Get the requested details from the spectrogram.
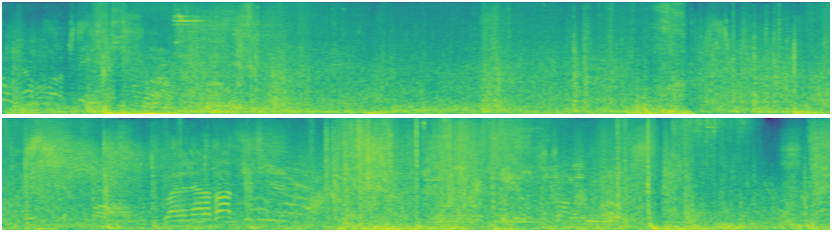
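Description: Blaster shots fire rapidly.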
